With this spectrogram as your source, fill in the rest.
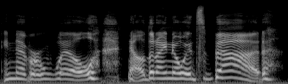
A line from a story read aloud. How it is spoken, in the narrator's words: asseverated Davy between sobs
